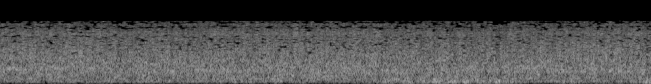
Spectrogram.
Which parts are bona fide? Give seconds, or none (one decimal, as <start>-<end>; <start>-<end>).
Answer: 0.0-1.3; 2.6-3.5; 4.5-6.5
